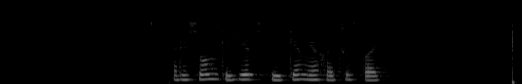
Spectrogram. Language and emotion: Russian, neutral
